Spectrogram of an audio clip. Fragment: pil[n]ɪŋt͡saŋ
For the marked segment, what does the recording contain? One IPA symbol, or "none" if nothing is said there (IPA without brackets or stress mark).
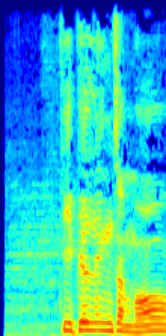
n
